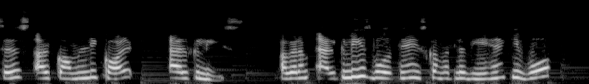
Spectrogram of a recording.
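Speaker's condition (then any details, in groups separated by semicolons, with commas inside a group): No condition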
